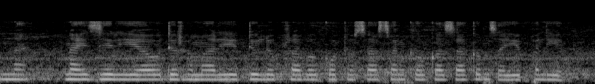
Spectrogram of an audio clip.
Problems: constant background noise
